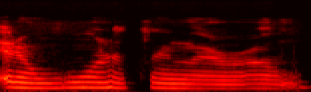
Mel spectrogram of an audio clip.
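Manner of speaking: very quiet mutter under the breath. Speaker demonstrating how a child answers a parent, muttered under breath. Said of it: "under their breath in a very quiet voice".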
